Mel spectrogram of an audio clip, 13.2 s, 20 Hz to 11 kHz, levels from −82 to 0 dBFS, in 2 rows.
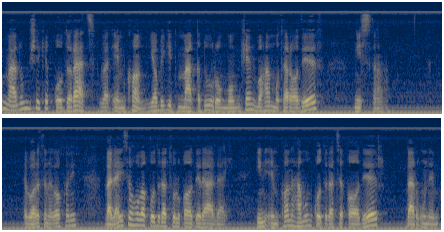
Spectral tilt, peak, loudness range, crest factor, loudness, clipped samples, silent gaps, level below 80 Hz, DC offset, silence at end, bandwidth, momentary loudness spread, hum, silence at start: -6 dB/octave; -12 dBFS; 3 LU; 18 dB; -29 LUFS; under 0.1%; none; -36 dBFS; under 0.1%; 0 s; 8.6 kHz; 12 LU; 50 Hz at -35 dBFS; 0 s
